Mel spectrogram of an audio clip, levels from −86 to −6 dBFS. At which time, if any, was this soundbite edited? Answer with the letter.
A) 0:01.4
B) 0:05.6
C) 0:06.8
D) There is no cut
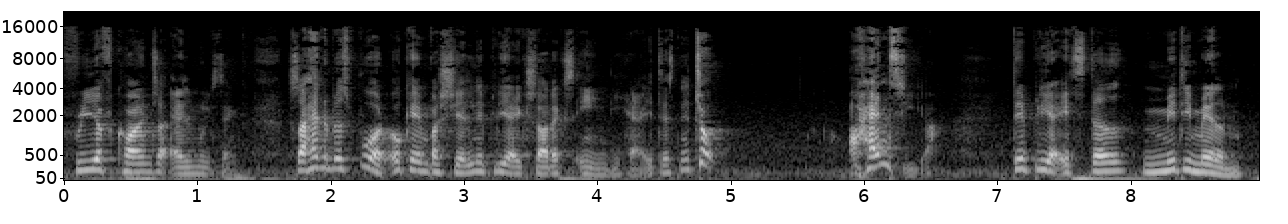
D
